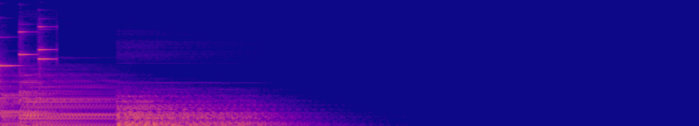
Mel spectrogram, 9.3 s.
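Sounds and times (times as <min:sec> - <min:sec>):
irritating piano miniature: 0:00.0 - 0:04.3.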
